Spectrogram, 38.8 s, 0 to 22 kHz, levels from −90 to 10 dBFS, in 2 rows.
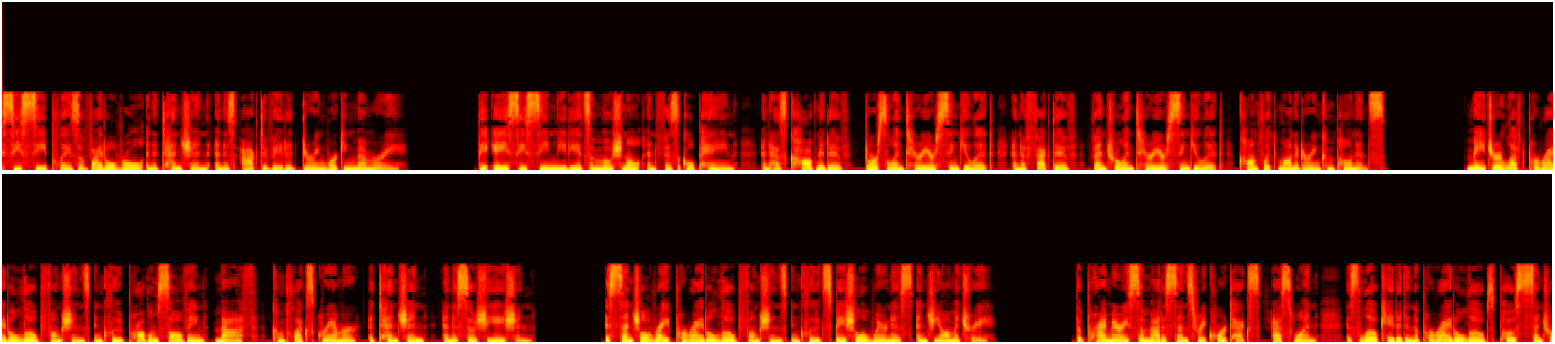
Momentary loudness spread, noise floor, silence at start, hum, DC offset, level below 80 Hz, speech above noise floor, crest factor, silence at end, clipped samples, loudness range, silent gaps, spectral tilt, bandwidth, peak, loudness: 8 LU; under -90 dBFS; 0 s; none; under 0.1%; -54 dBFS; over 69 dB; 16 dB; 0 s; under 0.1%; 2 LU; 5.15-5.87 s, 17.40-18.24 s, 26.13-26.84 s, 31.89-32.72 s; -5.5 dB/octave; 10.5 kHz; -6 dBFS; -22 LUFS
